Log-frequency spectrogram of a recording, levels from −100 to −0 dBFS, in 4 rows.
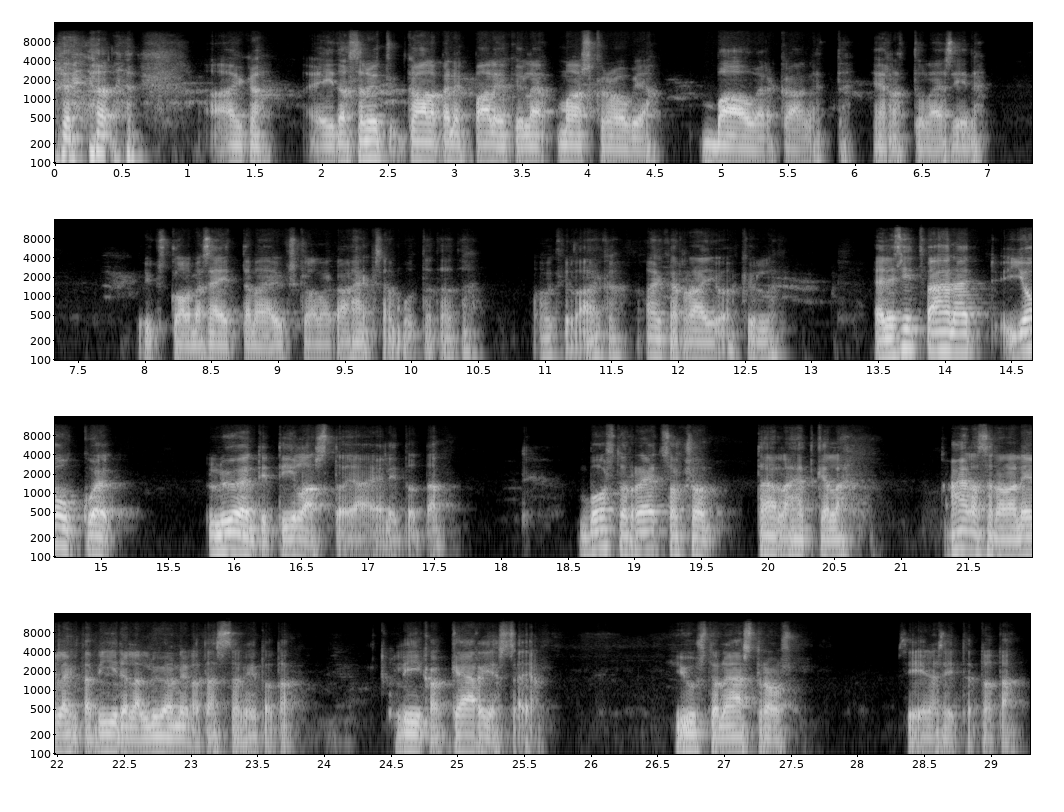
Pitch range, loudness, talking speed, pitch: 90-125 Hz, -24 LUFS, 105 wpm, 100 Hz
